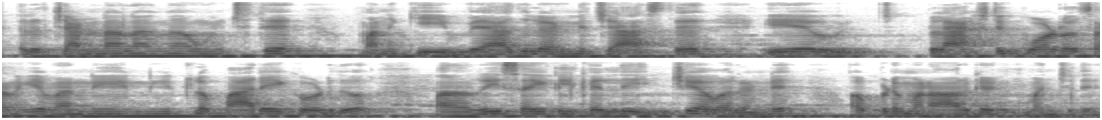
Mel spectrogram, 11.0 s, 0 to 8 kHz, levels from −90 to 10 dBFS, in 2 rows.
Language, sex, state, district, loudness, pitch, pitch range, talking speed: Telugu, male, Andhra Pradesh, Srikakulam, -21 LUFS, 120 Hz, 115-125 Hz, 120 wpm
